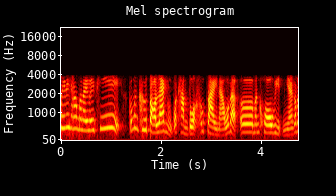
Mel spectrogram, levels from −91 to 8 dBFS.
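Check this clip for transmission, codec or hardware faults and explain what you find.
One fault stands out: lost AMR speech frames between 2.74 and 2.85 s. On this narrowband mobile path, which passes only about 300 Hz to 3.5 kHz, a short run of coded speech arrived corrupted. The decoder bridged it by repeating its last good pitch and vocal tract settings at falling gain, consistent with two lost 20 ms frames. The sound smears into a brief, sagging warble, then returns weak or rough for a moment. Unlike a hard dropout, it never cuts to clean silence.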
